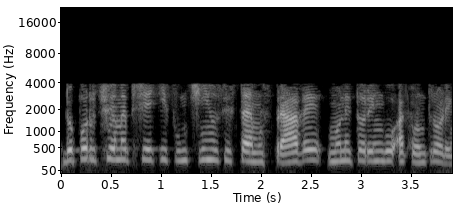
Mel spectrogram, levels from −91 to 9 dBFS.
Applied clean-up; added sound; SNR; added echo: neural mask model Resemble Enhance denoiser.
